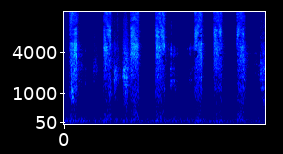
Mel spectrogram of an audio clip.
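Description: Aerosol spray paint applied to a car brake caliper in a series of short hissing bursts, about eight in four seconds, close and alone with brief pauses between.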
